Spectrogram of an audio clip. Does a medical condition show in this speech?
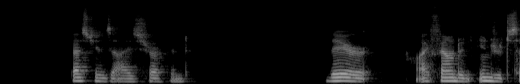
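No.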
